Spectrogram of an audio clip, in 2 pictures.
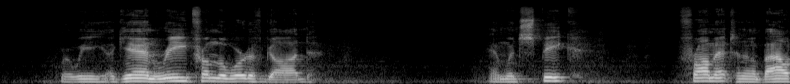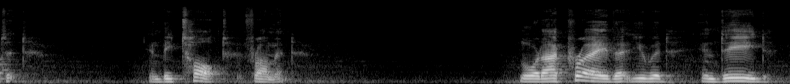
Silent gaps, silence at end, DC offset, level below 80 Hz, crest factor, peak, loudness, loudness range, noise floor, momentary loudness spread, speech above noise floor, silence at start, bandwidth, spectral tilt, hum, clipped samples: none; 0.2 s; under 0.1%; -60 dBFS; 20 dB; -2 dBFS; -19 LUFS; 7 LU; -60 dBFS; 16 LU; 42 dB; 0.6 s; 15 kHz; -7 dB/octave; none; under 0.1%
